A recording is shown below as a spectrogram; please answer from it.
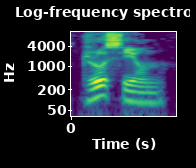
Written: Drusium

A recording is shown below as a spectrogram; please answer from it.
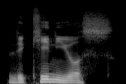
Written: Licinius

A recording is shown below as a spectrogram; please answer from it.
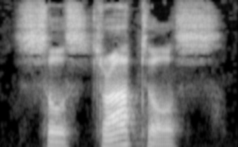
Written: Sostratos

